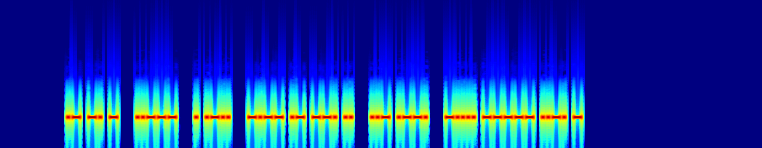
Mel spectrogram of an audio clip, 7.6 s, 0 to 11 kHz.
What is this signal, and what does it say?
Morse code, heard as a keyed tone, about 46 wpm, 700 Hz. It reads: ANT 2 EL YAGI UP 60FT
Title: Common QSO Phrases Encore 45wpm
